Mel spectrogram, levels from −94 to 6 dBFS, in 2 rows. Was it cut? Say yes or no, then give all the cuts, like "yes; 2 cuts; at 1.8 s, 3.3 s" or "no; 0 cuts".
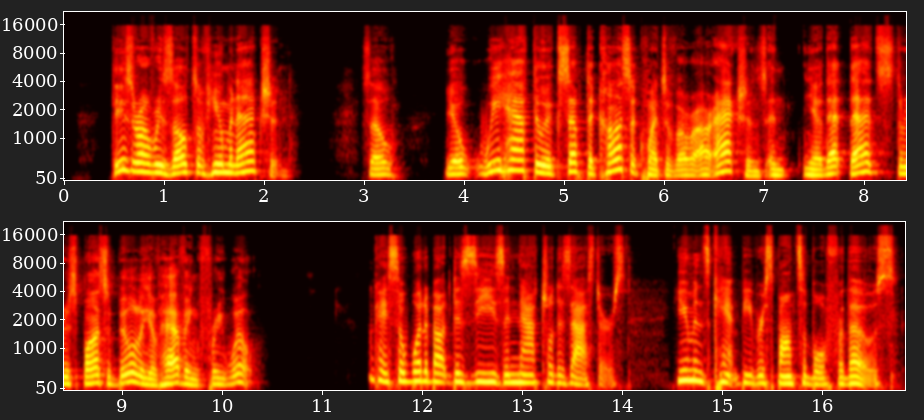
no; 0 cuts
